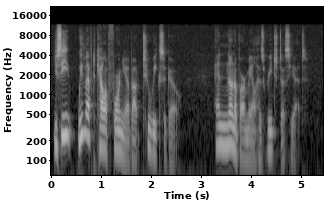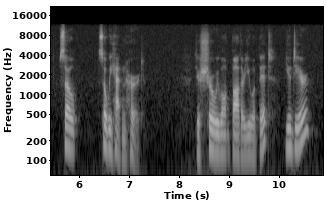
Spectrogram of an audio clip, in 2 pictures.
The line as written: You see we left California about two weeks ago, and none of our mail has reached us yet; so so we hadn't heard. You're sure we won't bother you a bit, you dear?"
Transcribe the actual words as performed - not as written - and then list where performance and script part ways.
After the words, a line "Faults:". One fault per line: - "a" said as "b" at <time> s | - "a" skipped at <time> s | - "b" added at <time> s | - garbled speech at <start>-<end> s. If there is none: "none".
You see we left California about two weeks ago, and none of our mail has reached us yet; so so we hadn't heard. You're sure we won't bother you a bit, you dear?"
Faults:
none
